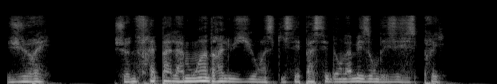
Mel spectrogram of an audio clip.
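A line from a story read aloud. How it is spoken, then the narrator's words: Breathed softly. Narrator (French): souffla l'inquisitrice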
